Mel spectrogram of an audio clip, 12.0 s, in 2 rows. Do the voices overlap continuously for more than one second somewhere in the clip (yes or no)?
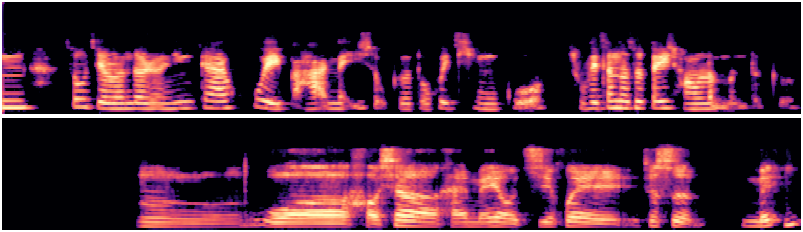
no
